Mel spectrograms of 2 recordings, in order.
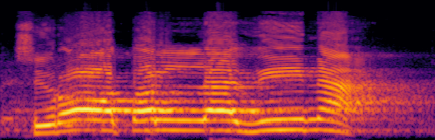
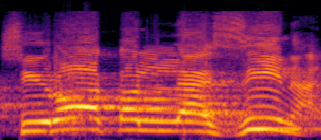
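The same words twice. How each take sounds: First: The consonant is made with the tongue between teeth. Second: The consonant is a plain z sound. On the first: The speaker calls it right. "Keluarkan lidahnya, gigit sedikit" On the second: The speaker calls it wrong. "Yang salah"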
